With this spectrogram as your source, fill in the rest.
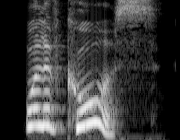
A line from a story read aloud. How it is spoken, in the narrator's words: cried Kathy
